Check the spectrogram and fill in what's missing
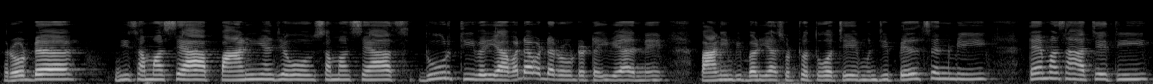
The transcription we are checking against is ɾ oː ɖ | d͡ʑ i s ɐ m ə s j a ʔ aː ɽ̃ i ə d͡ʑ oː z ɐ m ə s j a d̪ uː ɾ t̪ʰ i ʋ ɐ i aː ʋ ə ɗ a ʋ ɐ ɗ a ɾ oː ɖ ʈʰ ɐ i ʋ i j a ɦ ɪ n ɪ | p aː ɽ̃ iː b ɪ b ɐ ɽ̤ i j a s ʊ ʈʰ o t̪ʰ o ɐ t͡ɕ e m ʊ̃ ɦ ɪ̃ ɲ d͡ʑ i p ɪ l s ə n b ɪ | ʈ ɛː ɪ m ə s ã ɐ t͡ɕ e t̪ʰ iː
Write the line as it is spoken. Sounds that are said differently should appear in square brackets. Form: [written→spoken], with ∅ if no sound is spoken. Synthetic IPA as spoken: ɾ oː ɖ | d͡ʑ i s ɐ m ə s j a [ʔ→p] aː ɽ̃ i ə d͡ʑ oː [z→s] ɐ m ə s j a d̪ uː ɾ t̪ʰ i ʋ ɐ i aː ʋ [ə→ɐ] ɗ a ʋ ɐ ɗ a ɾ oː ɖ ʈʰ ɐ i ʋ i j a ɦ ɪ n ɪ | p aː ɽ̃ [iː→i] b ɪ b ɐ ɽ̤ i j a s ʊ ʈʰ o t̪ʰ o ɐ t͡ɕ e m ʊ̃ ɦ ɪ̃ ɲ d͡ʑ i p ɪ l s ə n b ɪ | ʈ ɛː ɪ m ə s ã ɐ t͡ɕ e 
